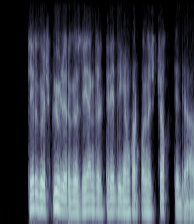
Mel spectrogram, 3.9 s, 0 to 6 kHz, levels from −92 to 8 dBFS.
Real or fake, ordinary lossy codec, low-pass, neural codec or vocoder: fake; Opus, 32 kbps; 5.4 kHz; codec, 24 kHz, 3 kbps, HILCodec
